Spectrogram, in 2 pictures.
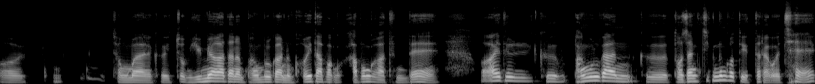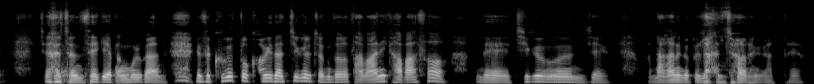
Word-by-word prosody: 어 105 -1 -7 0.9
정말 105 -3 -1
그 100 - -7
좀 120 +1 -6
유명하다는 130 -1 +4
박물관은 110 0 0
거의 130 - +1
다 125 - +4
방 115 -2 -2
가 - - -3
본 130 +1 +2
것 125 - -4
같은데 105 -1 -3 0.4
어 - - -3
아이들 170 -4 +1
그 135 -2 -4
박물관 155 -1 +4
그 110 -3 -4
도장 135 +5 +3
찍는 185 +5 +1
것도 185 -2 0
있더라고요, - - -2
책. - - -1 0.3
저 - - -2
전 105 0 +1
세계 115 -1 +3
박물관. 105 -1 +1 0.3
그래서 135 -1 +1
그것도 175 +1 +1
거의 145 +1 0
다 140 - +7
찍을 155 +3 -1
정도로 120 -2 -1
다 105 -2 -3
많이 105 +7 +3
가 115 -5 -1
봐서 115 +4 0 0.3
네 105 -3 -3
지금은 125 -2 -1
이제 100 -1 -10 0.5
나가는 105 +3 +1
걸 105 - -1
별로 100 - +1
안 105 - -3
좋아하는 100 0 -1
것 100 - -14
같아요. 100 +1 -19
115 Hz, 340 characters per minute, -25 LUFS, 105-135 Hz, 0.9 s, 다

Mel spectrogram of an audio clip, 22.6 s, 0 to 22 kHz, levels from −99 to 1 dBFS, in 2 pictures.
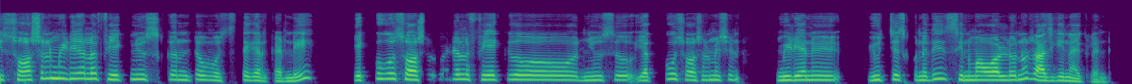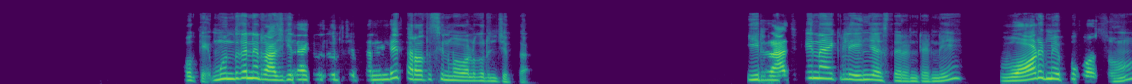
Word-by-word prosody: Social 210 +7 +1
మీడియాలో 260 -1 +2
fake 215 -2 +1
న్యూస్‌కంటూ 215 -2 -3 0.2
వస్తే 175 +3 -7
గనుక 155 -5 -4
అండి 150 +6 -1 0.6
ఎక్కువగా 255 +6 -2
సోషల్ 215 0 +4
మీడియాలో 230 0 -2
ఫేక్ 215 -1 0 0.8
న్యూస్ 190 0 -4 0.3
ఎక్కువ 180 +8 -6
సోషల్ 200 +1 -2
మిషాని 210 +2 -6 0.4
మీడియాని 200 +1 +2 0.5
యూజ్ 205 -1 0
చేసుకునేది 200 +3 -2 0.2
సినిమా 200 -1 +1
వాళ్ళను 200 +5 +2
రాజకీయ 175 -1 +3
నాయకులండి. 115 -7 -7 2.1
ఓకే. 175 - -7 0.2
ముందుగా 260 +3 +4
నేను 270 -5 +3
రాజకీయ 200 +2 +4
నాయకుల 220 +1 +1
గురించి 220 -3 -8
చెప్తానండి. 215 +6 -2
తర్వాత 220 -1 +3
సినిమా 200 -5 -1
వాళ్ళ 170 -1 -1
గురించి 150 -4 -7
చెప్తా. 110 - -17 2.3
ఈ - - +3 0.2
రాజకీయ 225 +8 +4
నాయకులు 255 -3 +2
ఏం 210 - -1
జేస్తారంటే 150 -7 -3
అండి. 145 +5 -4 0.7
వాడి 225 +11 +7
మెప్పు 245 -1 0
కోసం 155 -7 -5
205 Hz, 115 wpm, -22 LUFS, 185-225 Hz, 2.3 s, వాడి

